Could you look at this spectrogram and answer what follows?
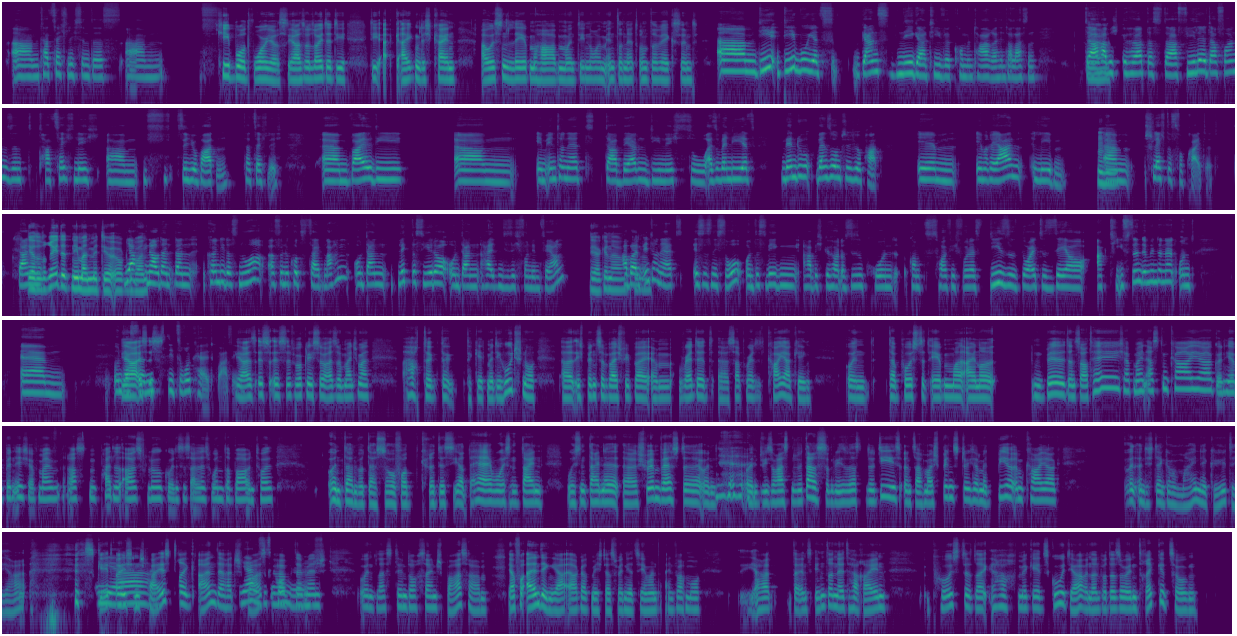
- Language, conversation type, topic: German, unstructured, Findest du, dass soziale Netzwerke unsere Kommunikation verbessern oder verschlechtern?
- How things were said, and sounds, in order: in English: "Keyboard warriors"; giggle; stressed: "diese"; other background noise; put-on voice: "Hey, ich hab meinen ersten Kajak"; put-on voice: "Hä, wo ist 'n dein … Bier im Kajak?"; laugh; laugh; drawn out: "Ja"; in English: "like"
